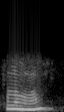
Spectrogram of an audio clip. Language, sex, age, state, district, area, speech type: Tamil, female, 30-45, Tamil Nadu, Tiruvarur, urban, conversation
